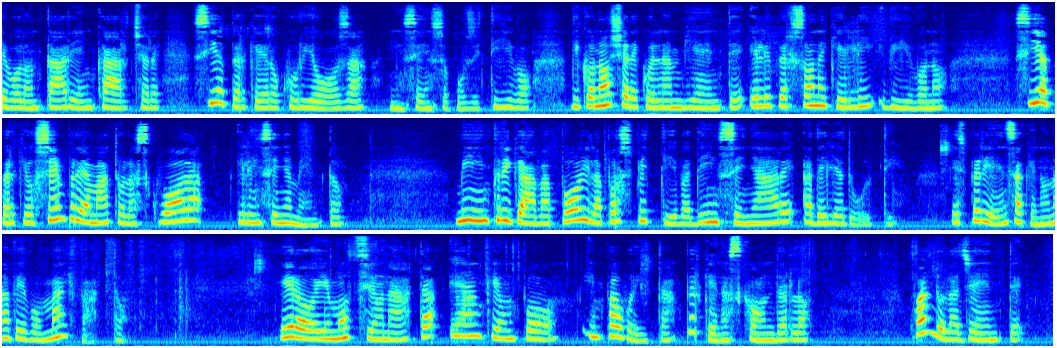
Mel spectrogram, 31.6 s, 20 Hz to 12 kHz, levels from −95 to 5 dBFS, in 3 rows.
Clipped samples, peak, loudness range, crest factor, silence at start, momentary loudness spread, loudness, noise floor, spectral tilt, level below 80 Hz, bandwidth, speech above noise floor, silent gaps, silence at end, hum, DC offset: under 0.1%; -8 dBFS; 7 LU; 22 dB; 0 s; 17 LU; -28 LUFS; -61 dBFS; -4.5 dB/octave; -74 dBFS; 11.5 kHz; 33 dB; none; 0.35 s; none; under 0.1%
